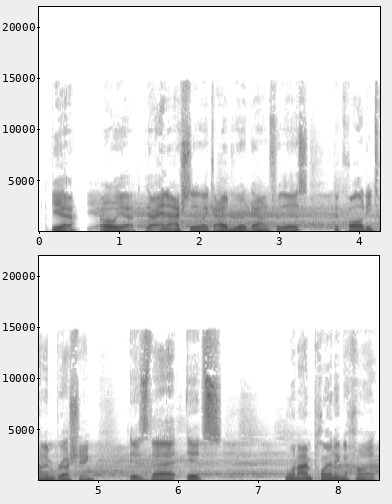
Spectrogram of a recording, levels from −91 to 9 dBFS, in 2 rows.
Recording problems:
echo of what is said; noticeable; throughout; 430 ms later, 15 dB below the speech

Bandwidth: 14.5 kHz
